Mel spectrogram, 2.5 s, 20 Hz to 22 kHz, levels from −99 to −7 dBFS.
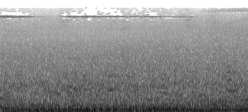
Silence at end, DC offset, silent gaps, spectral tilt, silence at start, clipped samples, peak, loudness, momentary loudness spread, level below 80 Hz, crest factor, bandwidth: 0 s; under 0.1%; none; -7 dB/octave; 0 s; under 0.1%; -8 dBFS; -22 LUFS; 1 LU; -28 dBFS; 12 dB; 15 kHz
